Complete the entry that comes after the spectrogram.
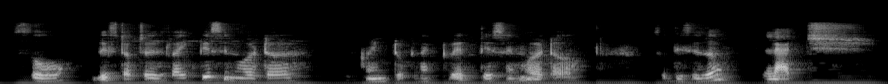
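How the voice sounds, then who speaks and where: A man speaks very slowly. Behind him, music plays. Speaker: electronics engineering educator. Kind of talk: lecture explanation.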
